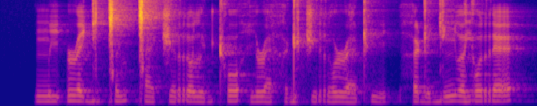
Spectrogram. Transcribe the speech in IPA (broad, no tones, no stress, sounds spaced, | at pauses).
m i ʔ ɹ ɛ ɟ ə ǀ ə̤ ʎ ǀ æ̤ t͡ʃ ə̤ r o l i̤ ɖ ʈʰ o h i̤ ɹ æ̤ h ə̤ ɖ i̤ t͡ʃ i̤ r o̤ ɹ æ̤ ʈʰ i̤ | h ɜ ɖ æ̤ ɟ ə ɲ o ə̯ j o r ɛ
